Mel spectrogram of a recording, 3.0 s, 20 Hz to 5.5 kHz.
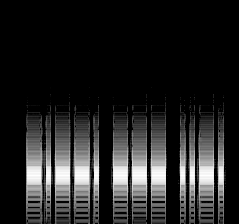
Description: Morse code, heard as a keyed tone, about 20 wpm, 600 Hz. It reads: <KN>OF
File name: cw-books / winnie-the-pooh / winnie-20wpm-page-0104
